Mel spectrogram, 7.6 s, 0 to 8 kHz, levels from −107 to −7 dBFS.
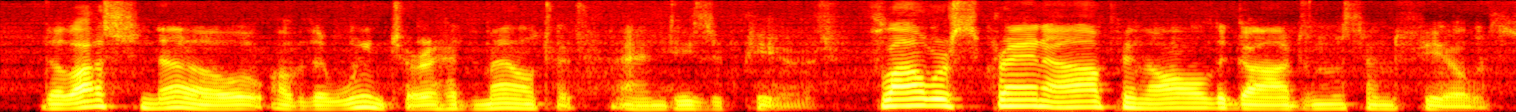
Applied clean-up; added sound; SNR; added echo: neural mask model Resemble Enhance denoiser.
